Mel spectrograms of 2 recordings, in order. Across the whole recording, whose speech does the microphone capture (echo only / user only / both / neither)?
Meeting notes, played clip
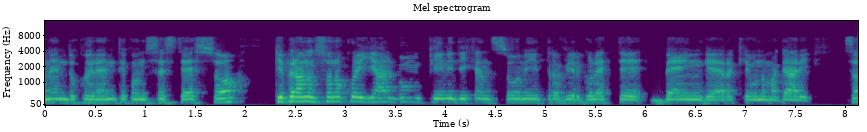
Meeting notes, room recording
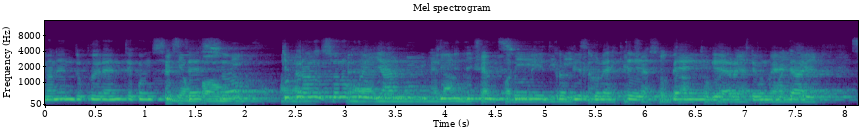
both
